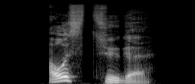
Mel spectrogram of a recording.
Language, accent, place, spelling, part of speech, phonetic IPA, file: German, Germany, Berlin, Auszüge, noun, [ˈaʊ̯sˌt͡syːɡə], De-Auszüge.ogg
- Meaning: nominative/accusative/genitive plural of Auszug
